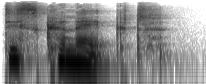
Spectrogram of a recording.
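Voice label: "disconnect", English, British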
